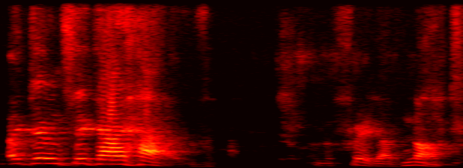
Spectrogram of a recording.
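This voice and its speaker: A man's voice: fairly high pitch, big pitch swings, measured pace, darkish tone. A man playing a grumpy, haunted old miser in a radio play, heard over a video call. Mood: meek, humbled. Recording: noisy video-call audio.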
